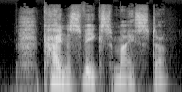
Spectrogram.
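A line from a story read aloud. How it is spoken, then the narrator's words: Plain. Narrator (German): sagte sie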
